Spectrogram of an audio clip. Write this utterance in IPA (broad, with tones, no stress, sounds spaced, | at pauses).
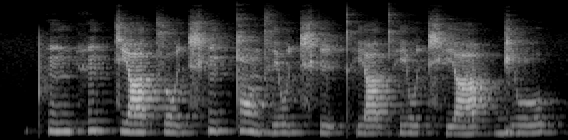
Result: pʰ ĩ˧ ŋ h ĩ˦ k̚ ɕ j a˧ t͡s o˨˩ t͡ɕʰ ĩ˦ k̚ t̪ ɔ̃˥˧ d͡z j u˧ t͡ɕʰ i˨ ʔ t̪ʰ j a˧ t̪ʰ j u˧ t͡ɕʰ j a˨˦ | ɡ j u˨˦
